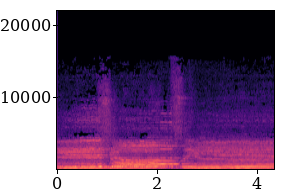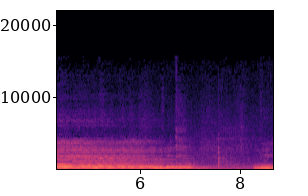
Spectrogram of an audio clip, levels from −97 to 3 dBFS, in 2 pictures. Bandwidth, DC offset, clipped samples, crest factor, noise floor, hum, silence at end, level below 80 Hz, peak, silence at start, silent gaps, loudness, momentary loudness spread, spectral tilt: 14 kHz; under 0.1%; under 0.1%; 16 dB; -49 dBFS; none; 0 s; -84 dBFS; -12 dBFS; 0 s; none; -28 LUFS; 16 LU; -5 dB/octave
